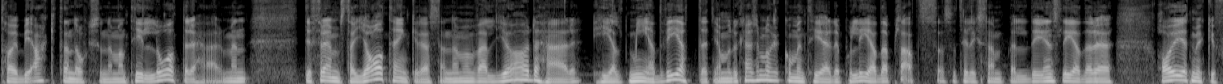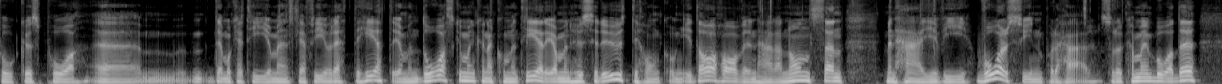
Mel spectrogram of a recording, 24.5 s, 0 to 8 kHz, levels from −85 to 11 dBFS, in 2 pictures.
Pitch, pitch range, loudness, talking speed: 105 Hz, 100-125 Hz, -20 LUFS, 215 wpm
